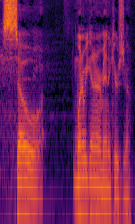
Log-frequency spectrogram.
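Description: A man's voice: on the low side, moderate pace, darkish tone, no echo, soft background music. A man hosting a comedy podcast, reading sponsor plugs and bantering crudely with his co-hosts. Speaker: podcast host. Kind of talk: casual comedy podcast chat.

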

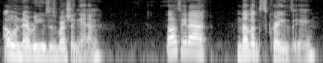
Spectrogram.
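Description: A woman's voice: lowish voice, huge pitch swings, normal speed, fairly bright tone. Chatty woman hosting a nail livestream. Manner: chatty, answers viewers by name, laughs often. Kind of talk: casual livestream tutorial chat.

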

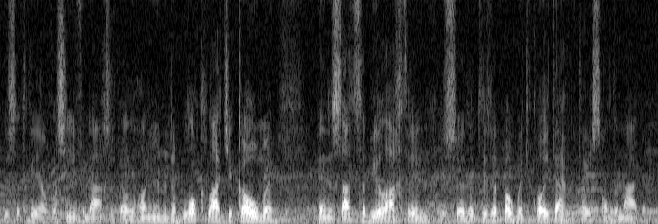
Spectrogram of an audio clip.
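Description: Fast-talking Dutch football coach, man. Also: medium pitch, steady tone, crowd noise. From Netherlands. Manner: halting, many fillers and restarts. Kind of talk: post-match interview.

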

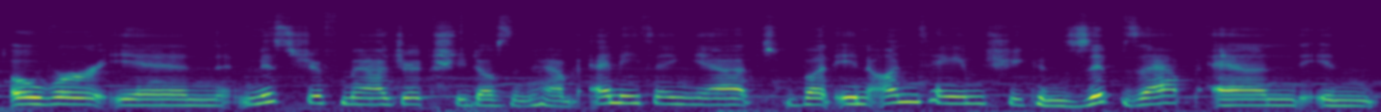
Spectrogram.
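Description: A woman's voice: medium pitch, slow pace, hardly any pauses, a little mellow, faint music behind. A woman giving casual, chatty game commentary, talking to her characters, with a slight whistle on her s sounds. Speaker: gameplay host.

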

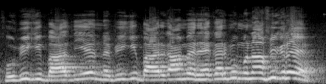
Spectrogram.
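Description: A man's voice: extremely high pitch, slight background noise. A man from Pakistan giving religious teaching to a gathering, answering questions and often asking whether his point was understood. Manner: checks understanding with rhetorical questions. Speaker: spiritual teacher.

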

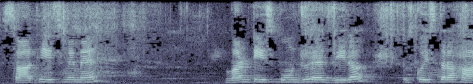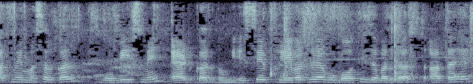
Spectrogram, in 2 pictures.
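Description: A middle-aged woman runs a cooking channel from her home kitchen, walking patiently through each step of a home recipe. Her voice sits at medium pitch with fairly even intonation and a normal speed. She sounds patient, instructive and homely.

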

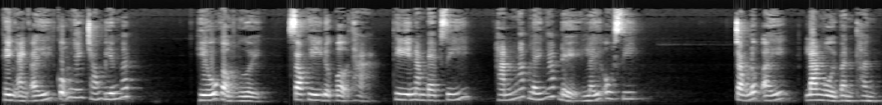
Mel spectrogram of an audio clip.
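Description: A woman reading a drama story aloud in a gentle, emotive narration. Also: medium pitch. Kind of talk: scripted audiobook narration.

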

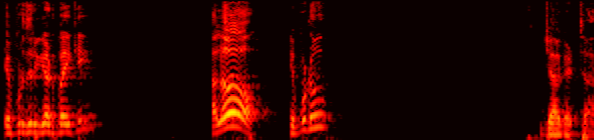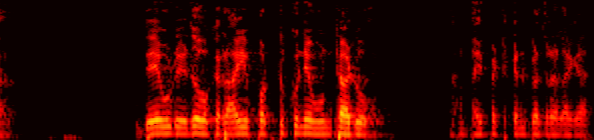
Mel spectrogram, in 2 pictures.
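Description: High-voiced pastor with dramatic loud swings. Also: male voice, lively intonation, slow pace, long pauses. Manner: dramatic, swings from soft to loud emphatic bursts. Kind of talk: sermon with acted-out story.

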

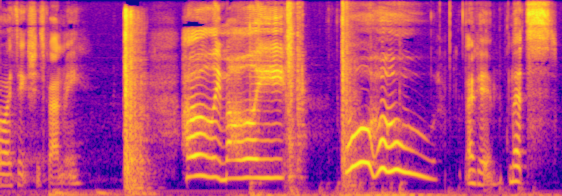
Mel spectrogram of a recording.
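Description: A woman giving self-mocking let's play commentary on a horror game, breaking into sudden panicked shrieks. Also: on the high side. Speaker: game streamer. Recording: loud background noise.

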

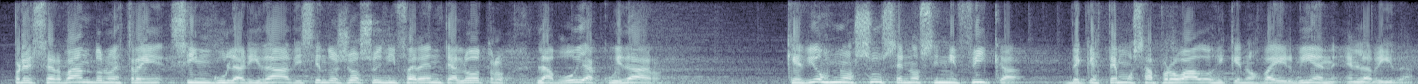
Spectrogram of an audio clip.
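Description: A man preaching an animated sermon to a church, acting out voices with humor. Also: high voice, big-room sound.

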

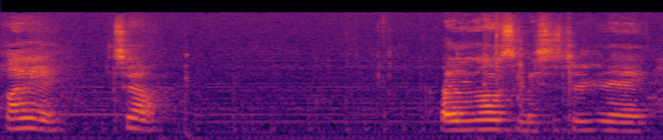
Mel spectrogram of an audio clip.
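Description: A woman's voice: fairly high pitch, steady tone, a little fast, soft background music. A young woman with a headache chatting sleepily to a close camera at home late at night, drifting from topic to topic in a giddy, rambling way. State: tired, with a headache. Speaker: vlogger. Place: indoors at home, sitting on a carpet. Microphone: camera close up at arm's length.

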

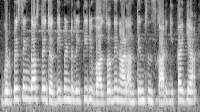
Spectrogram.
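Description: Even-toned Punjabi woman reading news. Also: fairly high pitch, fast talker. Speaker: news narrator. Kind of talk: scripted news narration.

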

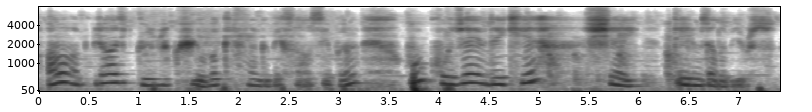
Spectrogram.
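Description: High and warm, this young woman's voice comes through poor audio as she hosts a gaming video. She narrates the play casually, talking to viewers and making forgetful side comments.

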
